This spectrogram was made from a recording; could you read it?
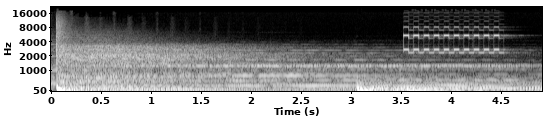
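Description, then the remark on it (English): A telephone rings with a rapid electronic trill in the last second or so, in a retelling of Pablo Escobar's phone call in Medellín, Colombia, on December 2nd, 1993, cutting in over a low, sustained droning music bed that swells after a sharp opening hit. “Pablo Escobar knew the phone call had gone on too long.”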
